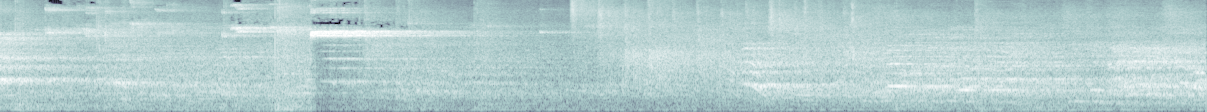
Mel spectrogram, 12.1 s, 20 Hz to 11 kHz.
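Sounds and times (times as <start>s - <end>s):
voices echoing in gym: 0.0s - 12.0s
basketball bouncing: 2.7s - 3.1s, 4.7s - 5.1s.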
